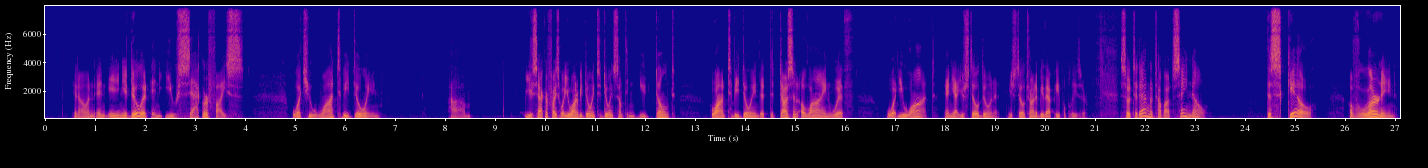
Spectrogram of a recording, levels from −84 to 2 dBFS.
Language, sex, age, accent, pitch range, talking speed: English, male, 40-59, American, 100-130 Hz, 155 wpm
